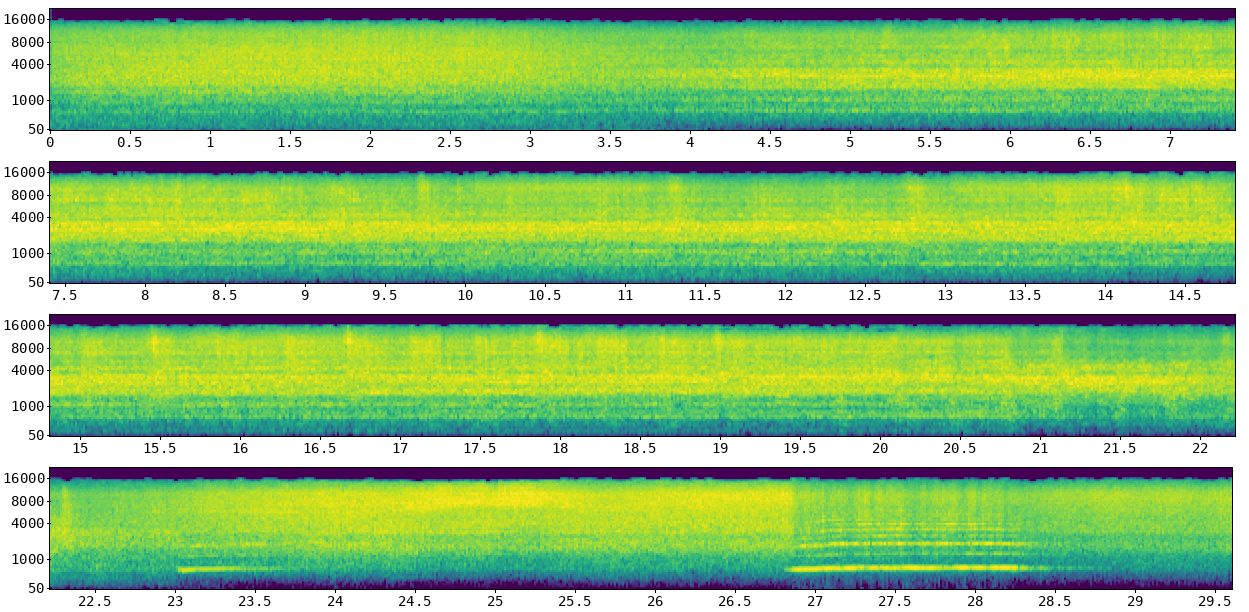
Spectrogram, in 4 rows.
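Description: Steam locomotive 34092 City of Wells, a Bulleid West Country class pacific, letting off steam in a loud steady hiss for about twenty seconds. Then a brief whistle toot, and near the end a longer, louder whistle blast of about a second and a half.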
